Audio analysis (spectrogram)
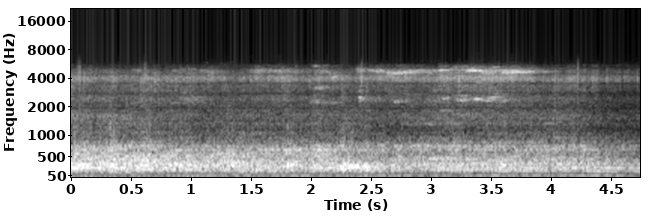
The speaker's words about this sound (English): The last train was just pulling in.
